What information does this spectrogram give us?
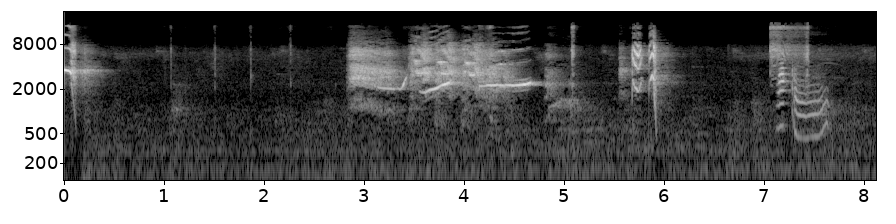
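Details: Indian ringneck parakeet, a pet talking parrot, making different sounds: a short harsh burst, then a long noisy squawk over a thin rising whistle, sharp chirps, and a final downward-curving whistled call.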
